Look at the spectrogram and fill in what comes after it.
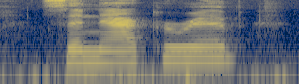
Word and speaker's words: Sennacherib: Sennacherib, whose armies had captured all the fortified cities of Judah, sent a message to Hezekiah to surrender.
